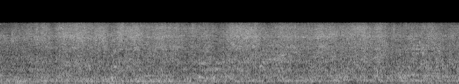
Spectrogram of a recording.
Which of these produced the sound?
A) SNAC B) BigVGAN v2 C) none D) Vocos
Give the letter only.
D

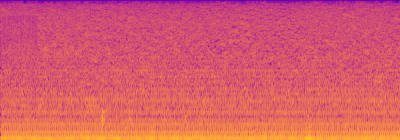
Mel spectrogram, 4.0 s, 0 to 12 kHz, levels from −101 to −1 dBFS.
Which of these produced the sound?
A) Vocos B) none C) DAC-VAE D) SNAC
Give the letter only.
B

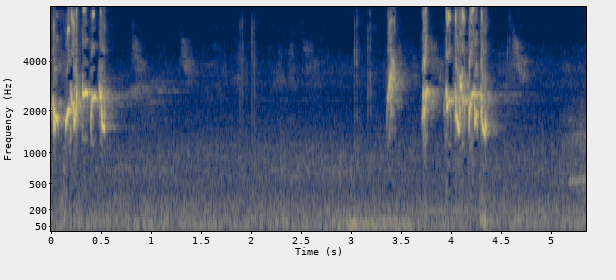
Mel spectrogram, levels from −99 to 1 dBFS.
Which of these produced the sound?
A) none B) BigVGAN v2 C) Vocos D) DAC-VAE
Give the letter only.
A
